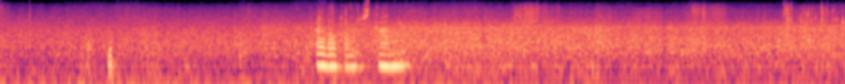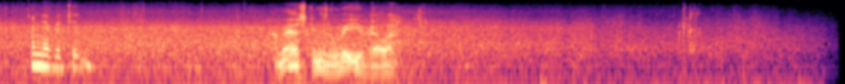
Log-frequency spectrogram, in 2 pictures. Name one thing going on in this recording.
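Small waves lap gently on a shore.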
